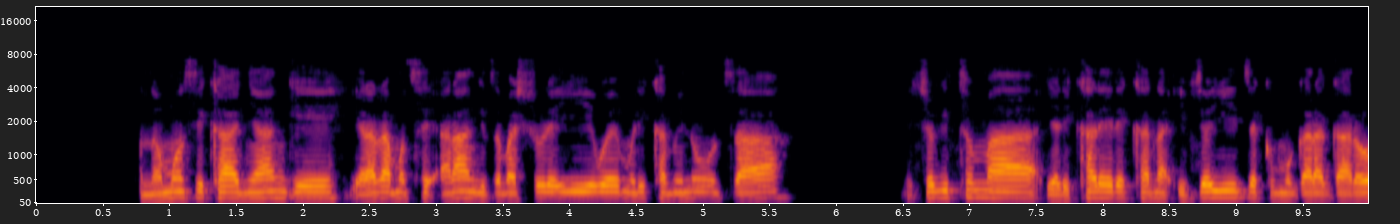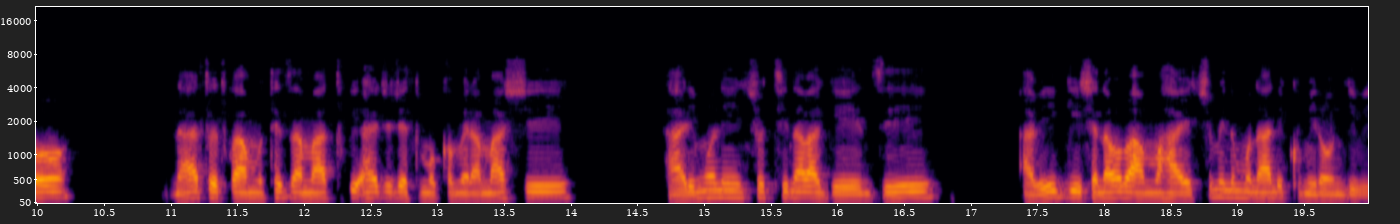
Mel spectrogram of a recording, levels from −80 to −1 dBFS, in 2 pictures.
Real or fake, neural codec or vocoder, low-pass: real; none; 7.2 kHz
